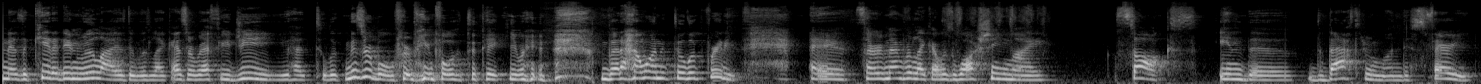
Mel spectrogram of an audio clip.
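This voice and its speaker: A young woman from Bosnia giving a reflective personal testimony, soft-spoken and full of small fillers. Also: fairly high pitch, fairly even intonation, moderate pace. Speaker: interviewee.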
